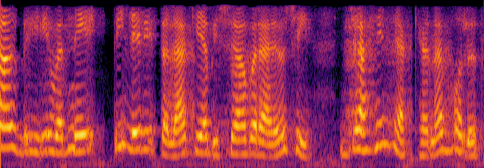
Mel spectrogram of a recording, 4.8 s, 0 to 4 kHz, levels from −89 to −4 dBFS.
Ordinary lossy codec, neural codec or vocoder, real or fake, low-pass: AAC, 16 kbps; codec, 24 kHz, 0.9 kbps, WavTokenizer, small release; fake; 3.6 kHz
